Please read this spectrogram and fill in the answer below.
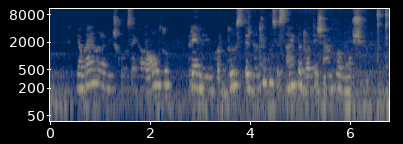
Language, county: Lithuanian, Klaipėda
